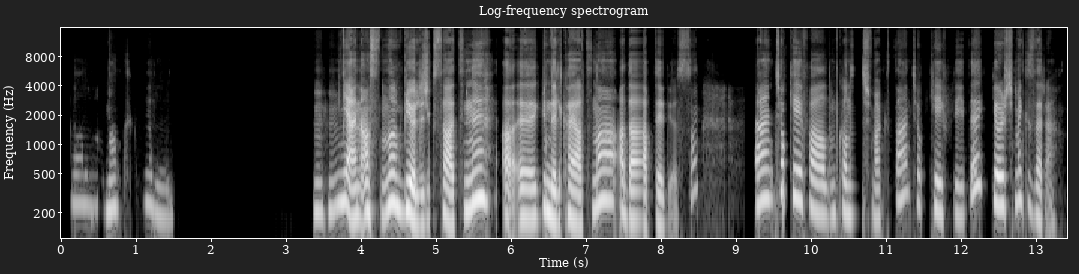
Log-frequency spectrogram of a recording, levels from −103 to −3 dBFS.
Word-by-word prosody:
A, 245 Hz, 0 st, -16 dB, 0.3 s
mantıklı. 225 Hz, +3 st, -10 dB, 2.1 s
Hı 205 Hz, -1 st, -7 dB
hı, 210 Hz, +2 st, -8 dB
yani 185 Hz, -8 st, +5 dB
aslında 205 Hz, +3 st, +2 dB
biyolojik 170 Hz, -5 st, +4 dB
saatini 210 Hz, -, +3 dB, 0.2 s
a -, -, 0 dB
eee, 175 Hz, 0 st, +3 dB
gündelik 180 Hz, -3 st, +1 dB
hayatına 215 Hz, -, +2 dB
adapte 170 Hz, -4 st, +1 dB
ediyorsun. 285 Hz, -, -10 dB, 0.8 s
Ben 275 Hz, +2 st, +1 dB
çok 325 Hz, -1 st, -4 dB
keyif 270 Hz, -4 st, 0 dB
aldım 195 Hz, -3 st, -1 dB
konuşmaktan 195 Hz, -, -8 dB
çok 240 Hz, -6 st, -15 dB
keyifliydi 200 Hz, -, -5 dB, 0.2 s
görüşmek 245 Hz, +1 st, 0 dB
üzere. 175 Hz, -7 st, -8 dB
210 Hz, 105 wpm, -20 LUFS, 180-250 Hz, 2.1 s, yani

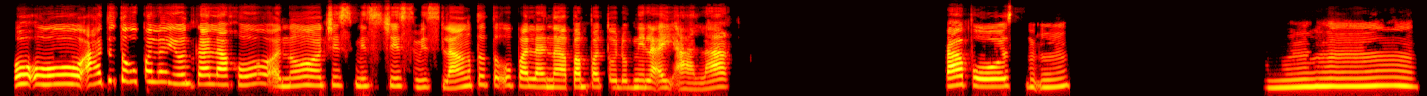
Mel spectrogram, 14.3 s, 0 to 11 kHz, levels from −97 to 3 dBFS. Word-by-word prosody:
Oo, 300 Hz, 0 st, +4 dB
ah, 285 Hz, +4 st, +3 dB
totoo 395 Hz, -2 st, -2 dB
pala 375 Hz, -2 st, -1 dB
yun? 310 Hz, 0 st, 0 dB
Akala 300 Hz, -1 st, +5 dB
ko 300 Hz, +3 st, -3 dB
ano 265 Hz, +1 st, -1 dB
tsismis 260 Hz, -1 st, -2 dB
tsismis 225 Hz, -4 st, -4 dB
lang 210 Hz, +6 st, +3 dB
totoo 270 Hz, -2 st, -7 dB
pala 230 Hz, -2 st, +2 dB
na 215 Hz, -1 st, +1 dB
pampatulog 220 Hz, -2 st, -3 dB
nila 210 Hz, -1 st, +1 dB
ay 205 Hz, +1 st, +1 dB
alak. 180 Hz, +7 st, +1 dB, 2.2 s
Tapos 245 Hz, -2 st, +4 dB, 0.2 s
mm. 225 Hz, +3 st, -7 dB, 2.0 s
Hmm. 245 Hz, +4 st, -2 dB
245 Hz, 90 wpm, -25 LUFS, 220-285 Hz, 2.2 s, Akala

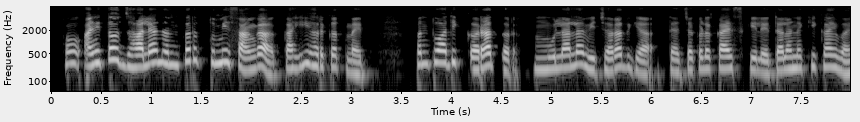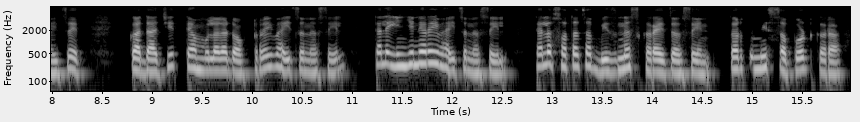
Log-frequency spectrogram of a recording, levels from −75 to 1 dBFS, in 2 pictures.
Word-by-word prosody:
हो 285 Hz, 0 st, 0 dB
आणि 285 Hz, +4 st, +5 dB
तो 360 Hz, -, +8 dB
झाल्यानंतर 275 Hz, +6 st, +4 dB
तुम्ही 300 Hz, +1 st, +2 dB
सांगा. 225 Hz, -, +5 dB
काही 210 Hz, +7 st, 0 dB
हरकत 235 Hz, -3 st, -2 dB
नाहीत 160 Hz, -4 st, -1 dB, 0.5 s
पण 270 Hz, +1 st, -1 dB
तो 310 Hz, -, +2 dB
आधी 300 Hz, +1 st, +4 dB
करा 210 Hz, +5 st, +7 dB
तर. 185 Hz, -, -2 dB, 0.2 s
मुलाला 215 Hz, +6 st, +1 dB
विचारात 195 Hz, 0 st, 0 dB
घ्या, 165 Hz, -6 st, -1 dB, 0.2 s
त्याच्याकडं 190 Hz, +3 st, -2 dB
काय 210 Hz, 0 st, +4 dB
स्किल 200 Hz, -3 st, -6 dB
आहे? 165 Hz, -, -1 dB
त्याला 190 Hz, +2 st, +2 dB
नक्की 215 Hz, +2 st, -3 dB
काय 230 Hz, -1 st, +1 dB
व्हायचंय? 165 Hz, +2 st, -2 dB, 0.5 s
कदाचित 180 Hz, +3 st, +1 dB
त्या 225 Hz, -, +2 dB
मुलाला 190 Hz, -2 st, +1 dB
डॉक्टरही 180 Hz, +5 st, -2 dB
व्हायचं 185 Hz, -5 st, -2 dB
नसेल, 170 Hz, +3 st, -6 dB, 0.3 s
त्याला 270 Hz, 0 st, 0 dB
इंजिनिअरही 270 Hz, +4 st, +3 dB
व्हायचं 195 Hz, -6 st, -2 dB
नसेल. 160 Hz, 0 st, -4 dB, 0.3 s
त्याला 245 Hz, +3 st, +2 dB
स्वतःचा 245 Hz, -1 st, -1 dB
बिझनेस 195 Hz, +3 st, -1 dB
करायचा 175 Hz, -2 st, +1 dB
असेन, 160 Hz, 0 st, -2 dB, 0.2 s
तर 205 Hz, 0 st, +3 dB
तुम्ही 210 Hz, +1 st, 0 dB
सपोर्ट 195 Hz, -1 st, -1 dB
करा. 165 Hz, -3 st, -1 dB
205 Hz, 165 wpm, -24 LUFS, 180-245 Hz, 0.5 s, तो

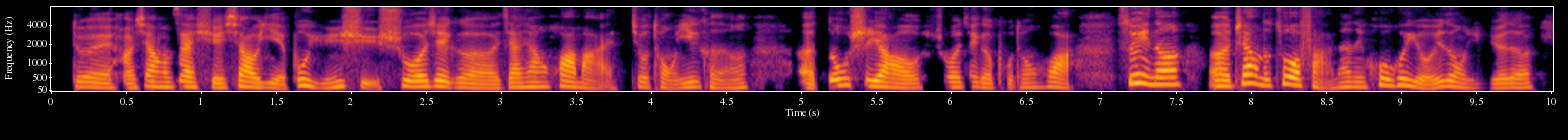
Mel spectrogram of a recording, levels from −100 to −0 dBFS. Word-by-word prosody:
对， 165 Hz, -4 st, -1 dB
好 145 Hz, 0 st, -4 dB
像 175 Hz, +1 st, 0 dB
在 180 Hz, 0 st, +2 dB
学 155 Hz, -1 st, -2 dB
校 170 Hz, +2 st, +3 dB
也 150 Hz, -5 st, -3 dB
不 225 Hz, -, 0 dB
允 165 Hz, 0 st, -4 dB
许 195 Hz, -, -3 dB
说 190 Hz, -2 st, +2 dB
这 195 Hz, -2 st, +3 dB
个 140 Hz, -4 st, -2 dB
家 160 Hz, +4 st, -1 dB
乡 175 Hz, +1 st, -2 dB
话 180 Hz, 0 st, +3 dB
嘛， 155 Hz, -, -5 dB
就 170 Hz, -, -6 dB
统 150 Hz, -4 st, -7 dB
一 170 Hz, +3 st, -3 dB
可 160 Hz, -, -8 dB
能， 140 Hz, +3 st, -8 dB, 0.3 s
呃， -, -, 0 dB
都 215 Hz, +2 st, +3 dB
是 235 Hz, -3 st, +1 dB
要 155 Hz, -7 st, +3 dB
说 175 Hz, +3 st, -6 dB
这 175 Hz, 0 st, -9 dB
个 155 Hz, -, -3 dB
普 -, -, -13 dB
通 155 Hz, 0 st, -9 dB
话。 170 Hz, -1 st, -1 dB, 0.3 s
所 300 Hz, -, +3 dB
以 305 Hz, -, +6 dB
呢， 250 Hz, 0 st, +6 dB, 0.2 s
呃， 200 Hz, -1 st, +4 dB
这 295 Hz, -, +4 dB
样 300 Hz, -, +7 dB
的 215 Hz, -, +1 dB
做 250 Hz, 0 st, +6 dB
法 -, -, -5 dB
呢， 170 Hz, +2 st, -5 dB
你 170 Hz, -, -5 dB
会 230 Hz, +8 st, -1 dB
不 220 Hz, -, -1 dB
会 235 Hz, -2 st, +3 dB
有 145 Hz, -6 st, -1 dB
一 170 Hz, -, 0 dB
种 180 Hz, -7 st, -2 dB
觉 145 Hz, +1 st, -4 dB
得， 155 Hz, 0 st, -3 dB
170 Hz, 305 characters per minute, -23 LUFS, 155-195 Hz, 0.3 s, 样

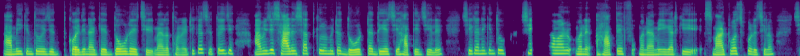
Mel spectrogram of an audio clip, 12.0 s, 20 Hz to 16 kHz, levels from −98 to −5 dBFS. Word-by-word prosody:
আমি 165 Hz, +4 st, +2 dB
কিন্তু 170 Hz, 0 st, 0 dB
ওই 165 Hz, -, +2 dB
যে 155 Hz, -, +3 dB, 0.3 s
কয়দিন 155 Hz, 0 st, +4 dB
আগে 150 Hz, +2 st, +1 dB, 0.2 s
দৌড়েছি 165 Hz, -3 st, +4 dB, 0.2 s
ম্যারাথনে, 130 Hz, -1 st, -3 dB
ঠিক 190 Hz, -, -5 dB
আছে। 240 Hz, -, -9 dB
তো -, -, -7 dB
এই -, -, -4 dB
যে -, -, +4 dB, 0.4 s
আমি 170 Hz, +4 st, +2 dB
যে 220 Hz, -, +6 dB
৭.৫ 190 Hz, +2 st, +4 dB
কিলোমিটার 190 Hz, -1 st, +1 dB
দৌড়টা 150 Hz, +4 st, +3 dB
দিয়েছি 165 Hz, -1 st, +2 dB
হাতির 150 Hz, +2 st, -1 dB
ঝিলে, 140 Hz, -2 st, -1 dB, 0.4 s
সেখানে 195 Hz, 0 st, 0 dB
কিন্তু 205 Hz, +1 st, 0 dB, 0.4 s
সে 210 Hz, -, -1 dB, 0.4 s
আমার 200 Hz, 0 st, +3 dB, 0.6 s
হাতে 145 Hz, +5 st, +1 dB
ফো -, -, -15 dB
মানে 145 Hz, -2 st, 0 dB
আমি 150 Hz, +2 st, -1 dB, 0.2 s
আরকি 160 Hz, +2 st, -3 dB, 0.4 s
স্মার্টওয়াচ 150 Hz, +6 st, +2 dB
পড়েছিলাম। 155 Hz, -1 st, -1 dB, 0.4 s
সে -, -, 0 dB
165 Hz, 165 wpm, -22 LUFS, 150-190 Hz, 0.6 s, যে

